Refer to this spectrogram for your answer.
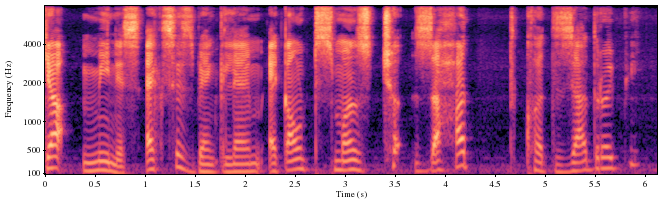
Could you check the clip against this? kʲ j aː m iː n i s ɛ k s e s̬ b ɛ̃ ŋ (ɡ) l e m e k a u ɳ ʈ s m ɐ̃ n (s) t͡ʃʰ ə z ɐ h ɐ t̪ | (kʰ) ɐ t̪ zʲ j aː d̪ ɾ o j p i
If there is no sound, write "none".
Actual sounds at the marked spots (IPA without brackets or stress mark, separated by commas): k, z, kʰ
